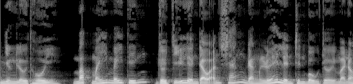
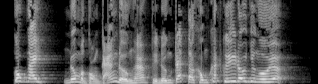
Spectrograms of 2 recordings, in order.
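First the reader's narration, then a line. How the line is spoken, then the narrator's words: Young priest shouting angrily. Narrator (Vietnamese): Tiểu đạo sĩ liền trợn hai mắt quát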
